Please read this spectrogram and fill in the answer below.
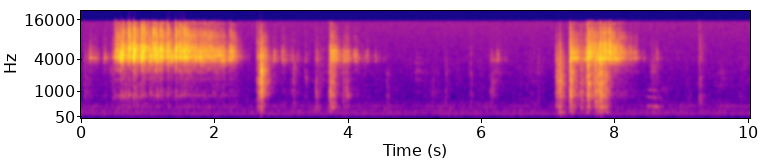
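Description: Plastic baby activity toy handled by a toddler, its beads rattling in a burst of about two seconds beginning half a second in and again in a shorter burst about seven seconds in. A few sharp plastic knocks come in between.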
